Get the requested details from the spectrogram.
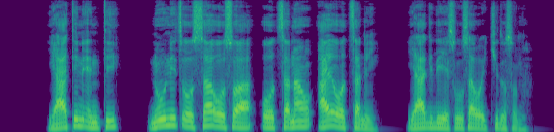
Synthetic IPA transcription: jaːt̪inɛnt̪ːɪ | nuːnɪt͡sʼo̞ːsːaːo̞ːsɔwaːo̞ːt͡sːɐnɐwɐjo̞ːt͡sːɐnḛː | jaːɡɪd̪ɪjɛsuːsɐɔjt͡ʃːɪd̪ɔsɔnɐ

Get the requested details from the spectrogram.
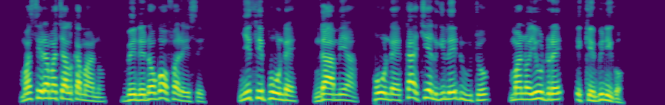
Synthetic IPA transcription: masɪɾamat͡ʃalkamanɔ | bendenɔɡɔfaɾese | ɲɪt̪ɪpʊndɛ | ŋɡamja | pʊndɛkaːt͡ʃɪɛlɡɪleduto | manɔjʊdɾɛekembiniɡɔ̰

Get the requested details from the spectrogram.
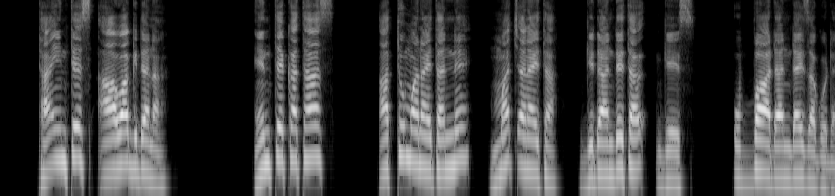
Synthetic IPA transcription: t̪ɐɪnt̪ːɛsaːwɐɡɪd̪ɐnɐ | ʔɪnt̪ːɛkːɐt̪aːs | ɐt̪ːʊmɐnɐjt̪ɐnːɛ | mɐt͡ʃʼːɐnɐjt̪ɐ | ɡɪd̪ɐnd̪ɛt̪ɐɡe̞ːs | ʊbːaːd̪ɐnd̪ɐjzɐɡɔd̪ɐ̰

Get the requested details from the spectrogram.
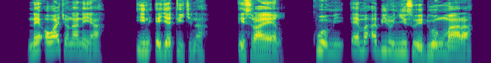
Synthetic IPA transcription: nɛʔɔwat͡ʃɔnanɪja̰ | ined͡ʒatit͡ʃna | ɪsɾaɛl | kwomiɛmaʔabiɾoɲis̬oedwoŋmaɾa

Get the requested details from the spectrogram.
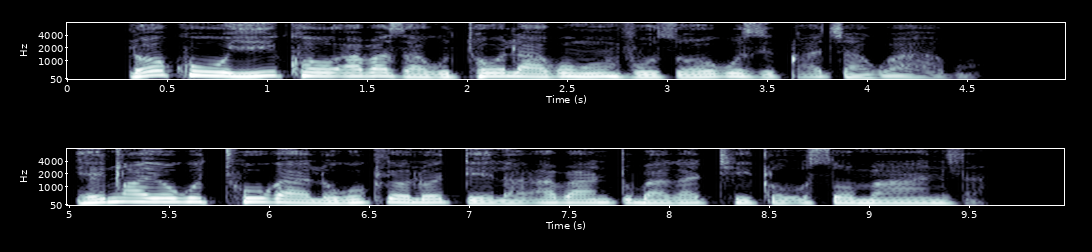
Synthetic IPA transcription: lokʰujikʰɔaβazaɣutʰɔlaɣuŋumvuzɔwoɣuziɡ͡ǃʱad̥ʒ̥ʱaɣwaːβɔ | ŋɛŋ͡ǁajoɣutʰuɣaloɣut͡ɬʼɔlɔd̥ʱɛlaːβantʼuβaɣatʰiǁɔusɔmaːnd͡ɮʱa

